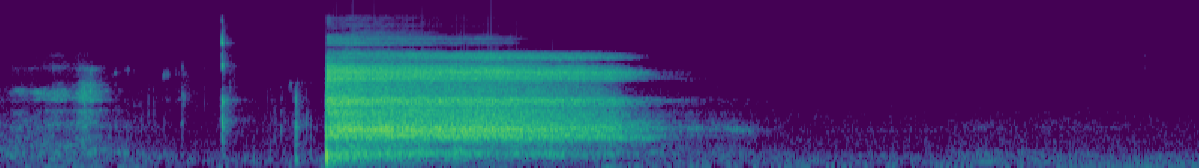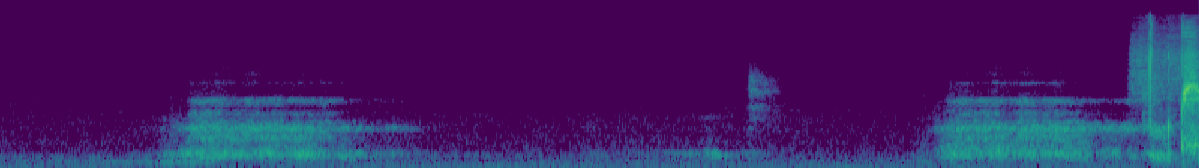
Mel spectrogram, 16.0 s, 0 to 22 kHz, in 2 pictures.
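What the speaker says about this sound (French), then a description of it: "3 longues respirations dans la torsion." Long, slow breaths during a seated yoga twist in a vinyasa flow. There are three airy, close breath sounds spread across quiet gaps, with the first the longest and loudest and the later two softer and shorter.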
